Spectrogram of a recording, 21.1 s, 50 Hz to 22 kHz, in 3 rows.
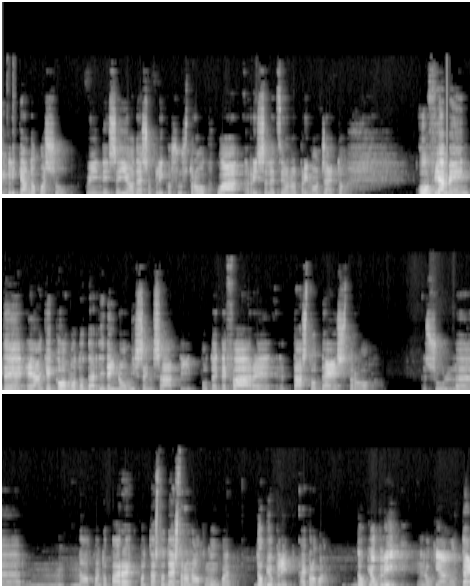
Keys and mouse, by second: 0.5 click, 1.0 click, 3.5 click, 3.9 click, 4.3 click, 4.7 click, 10.6 middle click, 11.5 right click, 15.7 right click, 17.4 click, 17.6 click.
